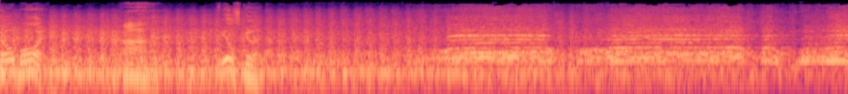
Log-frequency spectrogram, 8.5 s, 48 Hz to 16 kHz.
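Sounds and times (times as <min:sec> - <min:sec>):
train rumbling along: 0:00.0 - 0:08.4
speech: 0:00.1 - 0:00.6, 0:01.2 - 0:02.8
train whistle blowing: 0:04.3 - 0:08.4.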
